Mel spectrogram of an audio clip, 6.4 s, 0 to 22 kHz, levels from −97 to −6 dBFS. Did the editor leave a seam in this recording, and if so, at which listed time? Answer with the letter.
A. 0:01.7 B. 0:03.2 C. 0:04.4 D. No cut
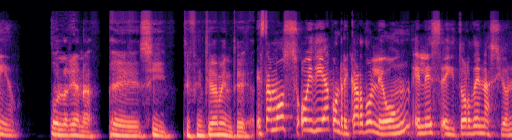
B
